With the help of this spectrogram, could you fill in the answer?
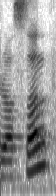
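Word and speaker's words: rustle: इसको पढ़ते हैं रसल। इसको पढ़ते हैं विसल। विस्टल नहीं पढ़ते। टी साइलेंट होता है तीन तीनों ही वर्ड्स में।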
